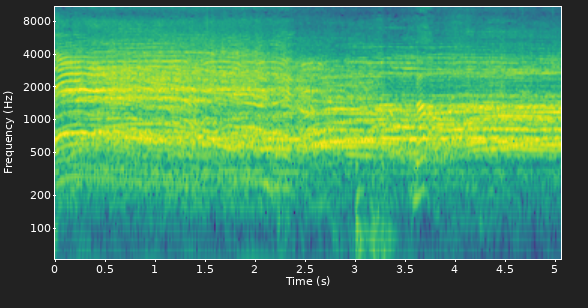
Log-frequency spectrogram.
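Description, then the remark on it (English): A loud, sustained roar of many voices cheering and shouting together from the Labour benches in parliament, dense and continuous throughout, with individual cries and whoops rising out of the crowd noise. “A lot of cheering there from the Labour side.”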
